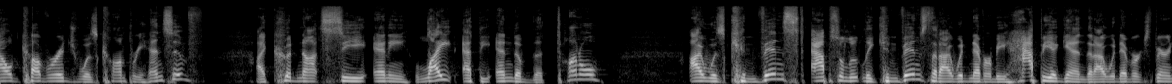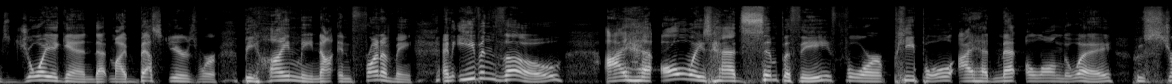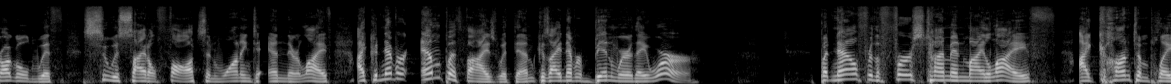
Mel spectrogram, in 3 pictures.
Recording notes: delivered back in March 2019 at Spring Hills Church (Santa Rosa, California)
